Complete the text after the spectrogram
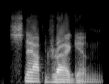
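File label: "Snapdragon", American English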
